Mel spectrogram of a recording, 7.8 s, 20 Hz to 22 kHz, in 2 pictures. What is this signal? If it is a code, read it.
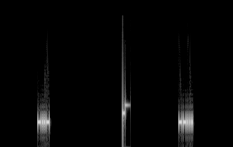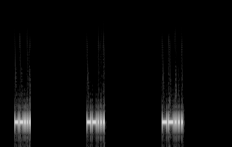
Morse code, heard as a keyed tone, about 61 wpm, spaced as for 9 wpm, 700 Hz. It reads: X 7777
